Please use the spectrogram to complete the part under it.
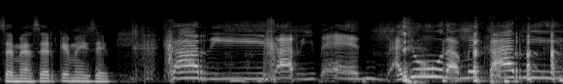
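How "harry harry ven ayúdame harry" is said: put-on old man voice, very high, very slow, drawn out. Retelling a coworker calling him over for help at work, imitating an old man's voice. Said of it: "Lo imitas como de 60 años".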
